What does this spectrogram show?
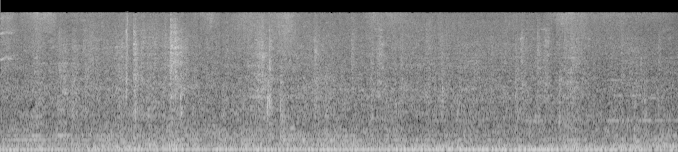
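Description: Diesel railcar running slowly, heard at the open carriage window: a steady low engine rumble over the noise of the wheels on the rails, with a few light clicks.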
